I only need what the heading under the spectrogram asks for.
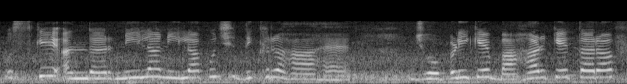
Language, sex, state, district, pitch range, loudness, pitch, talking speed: Hindi, female, Odisha, Nuapada, 275-335 Hz, -15 LUFS, 300 Hz, 125 wpm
